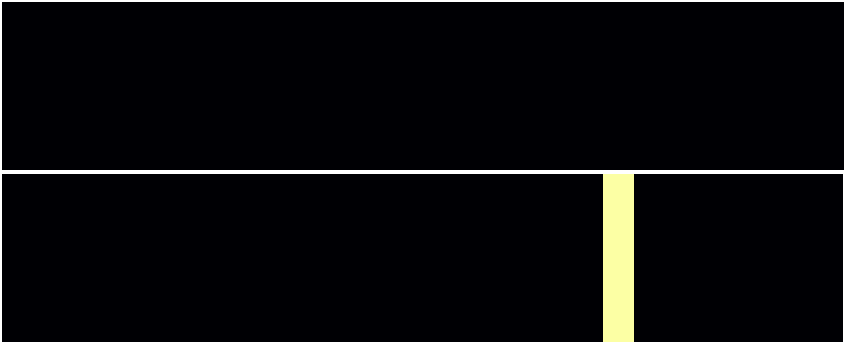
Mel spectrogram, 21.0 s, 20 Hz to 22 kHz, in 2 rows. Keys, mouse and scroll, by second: 0.0-1.8 drag, 4.0-6.0 middle drag, 6.0-6.5 scroll up 1, 6.5 scroll up 1, 6.6-8.5 drag, 6.6-8.1 middle drag, 10.4-12.3 drag, 12.5-14.3 drag, 14.5-15.7 middle drag, 15.7-17.6 drag.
